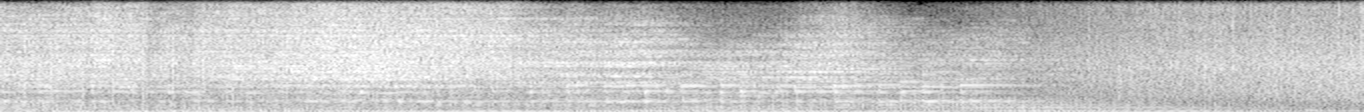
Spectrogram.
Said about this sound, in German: Ein junges Paar wartet am Ufer. Es regnet leicht. Der braune Fluss zieht zügig an ihnen vorbei. Er markiert die Grenze zwischen Thailand und ihrer Heimat Myanmar.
